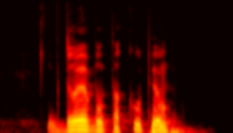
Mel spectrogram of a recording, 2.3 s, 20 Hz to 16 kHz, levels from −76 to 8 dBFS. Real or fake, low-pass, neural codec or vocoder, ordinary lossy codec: fake; 14.4 kHz; codec, 32 kHz, 1.9 kbps, SNAC; none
